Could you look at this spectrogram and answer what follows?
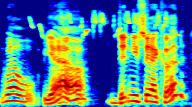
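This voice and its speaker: A man's voice: high-pitched, huge pitch swings, takes it slowly, vocal fry, a bit bright, a little hiss or hum, voice pushed up, full character voice. A man voicing a curious, anxious young human with a hesitant, placating way of talking.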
